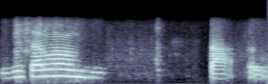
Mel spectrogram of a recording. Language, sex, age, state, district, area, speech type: Hindi, male, 18-30, Madhya Pradesh, Harda, urban, conversation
